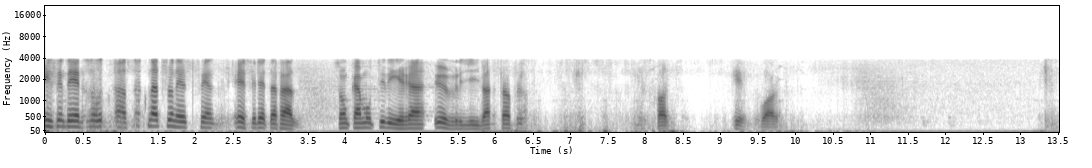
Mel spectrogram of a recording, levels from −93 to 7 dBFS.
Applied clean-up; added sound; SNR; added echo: neural separator model SepFormer WHAM!.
